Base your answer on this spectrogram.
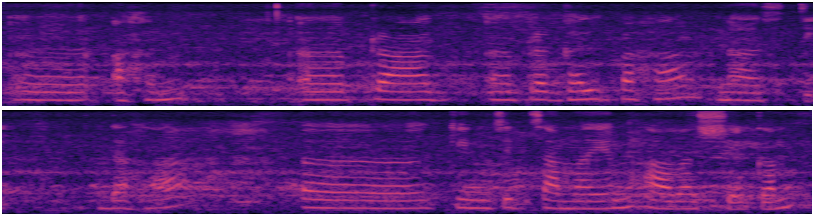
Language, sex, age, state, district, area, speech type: Sanskrit, female, 18-30, Kerala, Thrissur, rural, spontaneous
